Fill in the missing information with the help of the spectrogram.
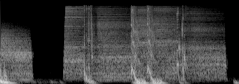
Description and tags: glicz 0001 1-Audio-Bunt 4
breakcore, bunt, NoizDumpster, lesson, synth-percussion, lo-fi, tracker, synthesized, square-wave, digital, electronic, harsh, glitch, noise, drill, rekombinacje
